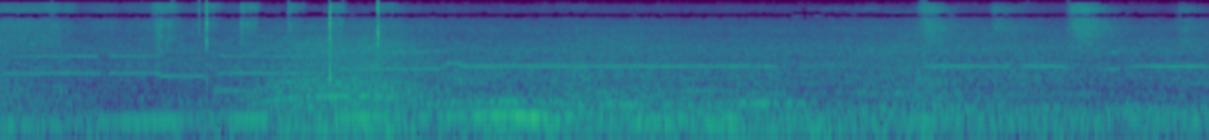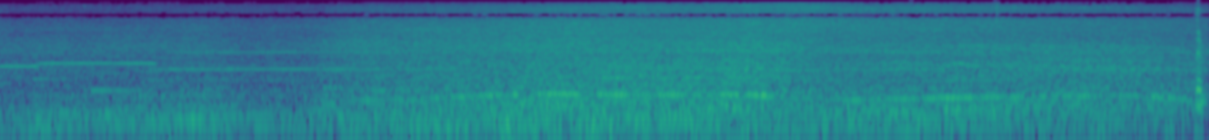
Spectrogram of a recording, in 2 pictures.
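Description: A propane delivery truck running in the distance, its engine a steady low hum with a few short level tones over it. Partway through, a man's distant voice is raised in shouting over the engine.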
